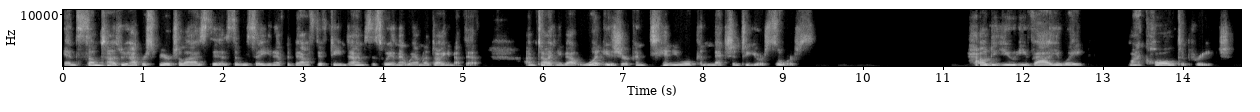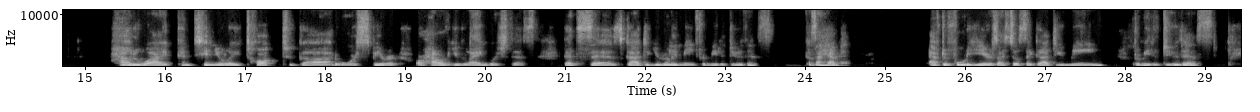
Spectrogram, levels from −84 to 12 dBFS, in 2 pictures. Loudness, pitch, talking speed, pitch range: -19 LUFS, 155 Hz, 175 wpm, 145-170 Hz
